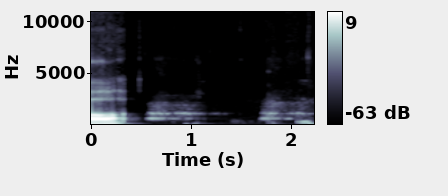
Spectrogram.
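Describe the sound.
A single loud dog bark cuts in sharply at the start, followed by softer voices talking in the background.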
